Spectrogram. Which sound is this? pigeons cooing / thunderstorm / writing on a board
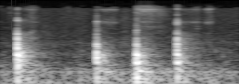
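writing on a board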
